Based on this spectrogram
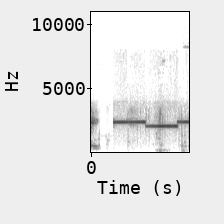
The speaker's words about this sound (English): Apologies, I just hit a button here. Alarm, reset.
